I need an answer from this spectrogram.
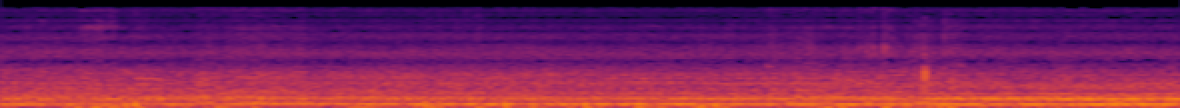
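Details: Colony hum from a hive box containing a dark queen raised the year before: an even, low buzzing drone with faint crackles and a slight swell in loudness toward the end.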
